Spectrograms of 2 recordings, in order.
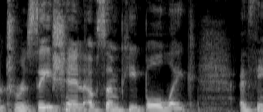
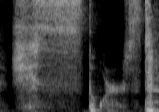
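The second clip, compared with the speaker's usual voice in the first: whispered gripe; 9 dB quieter, much slower than usual. Real, not acted. Whispering to viewers about reading buddy Lynette, hushed gripe. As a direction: whisper it, slow and secret.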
